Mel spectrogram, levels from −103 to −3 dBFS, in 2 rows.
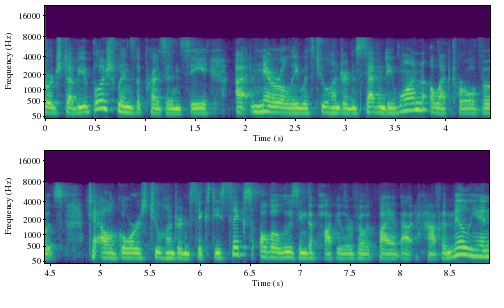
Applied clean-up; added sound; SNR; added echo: none; none; none; none.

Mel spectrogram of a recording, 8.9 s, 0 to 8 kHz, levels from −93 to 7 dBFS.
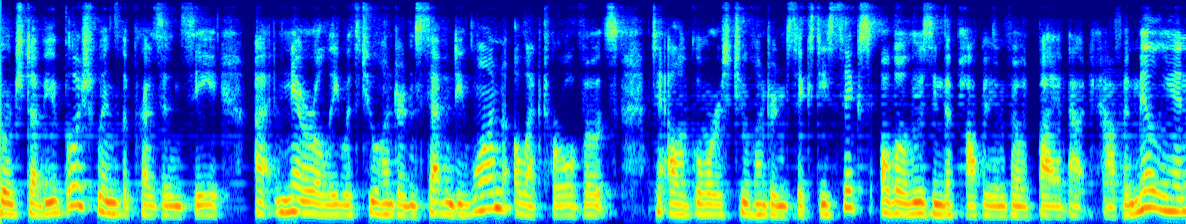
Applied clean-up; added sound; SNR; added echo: neural mask model DeepFilterNet 3.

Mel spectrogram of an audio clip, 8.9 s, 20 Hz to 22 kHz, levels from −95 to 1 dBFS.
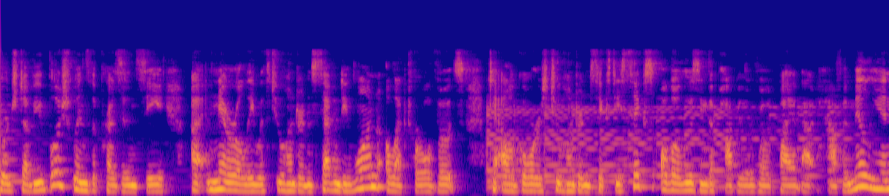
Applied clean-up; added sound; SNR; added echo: classical method WPE with log-MMSE.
